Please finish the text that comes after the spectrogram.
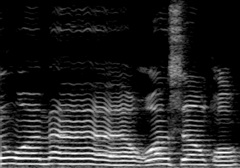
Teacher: میم کے بعد الف ہے، الف حروف مدہ ہے، اس کو ایک الف کی مقدار کھینچیں گے۔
